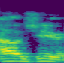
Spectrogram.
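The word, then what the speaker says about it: Allgeier: rusher last year the other running back yeah Alger that's how you say it um I think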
